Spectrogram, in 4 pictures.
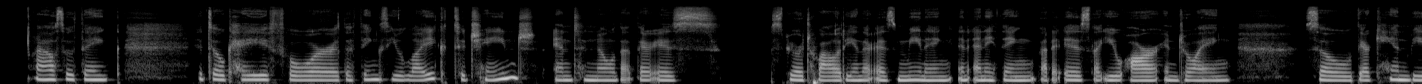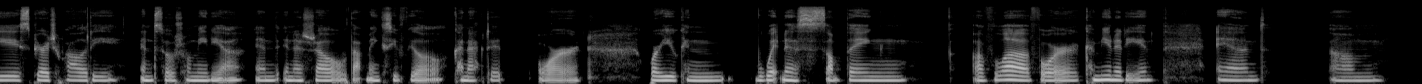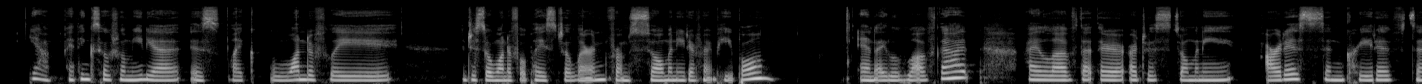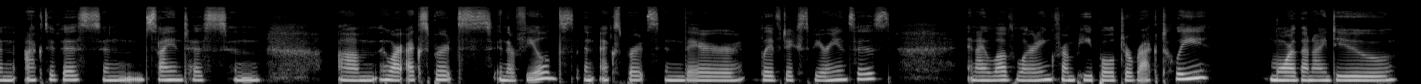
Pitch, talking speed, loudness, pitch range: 195 Hz, 130 wpm, -24 LUFS, 190-215 Hz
